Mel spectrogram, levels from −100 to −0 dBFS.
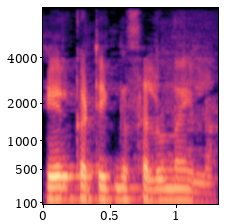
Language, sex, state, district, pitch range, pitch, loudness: Kannada, male, Karnataka, Belgaum, 125-135 Hz, 130 Hz, -17 LUFS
